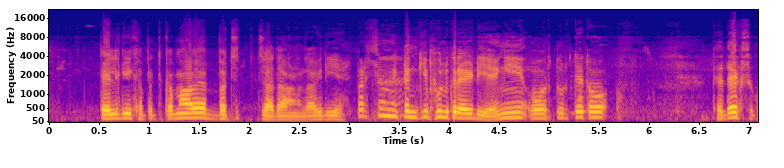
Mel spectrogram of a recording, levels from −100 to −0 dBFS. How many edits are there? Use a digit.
1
